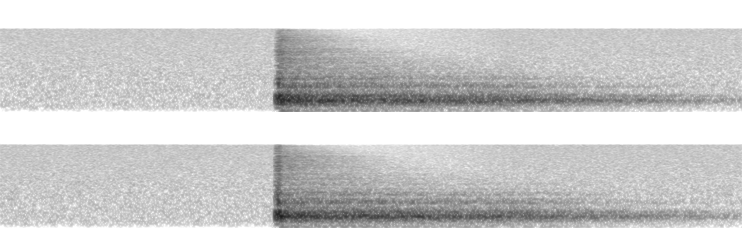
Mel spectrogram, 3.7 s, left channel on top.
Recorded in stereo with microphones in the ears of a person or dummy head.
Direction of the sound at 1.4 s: 60° right (ahead or behind).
